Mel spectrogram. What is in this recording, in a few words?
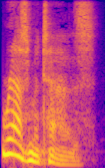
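"razzmatazz", British English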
